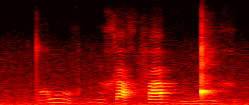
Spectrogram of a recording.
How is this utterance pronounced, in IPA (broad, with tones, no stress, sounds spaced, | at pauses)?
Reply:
tʷ ɘ˨˦ w uː˥˩ x bʱ ɨ˥˩ x ɾ a˥˩ x f a˦˥ bʱ ɨ˨ ŋ͡ǃ ɨ˥˩ x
